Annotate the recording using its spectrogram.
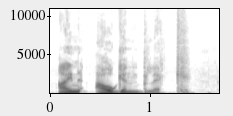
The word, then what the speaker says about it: Augenblick: The German term, ein Augenblick.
